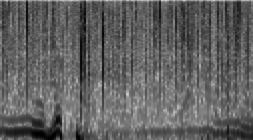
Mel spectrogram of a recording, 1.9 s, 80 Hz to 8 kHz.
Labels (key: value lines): label: biophony, cascading saw
recorder: SoundTrap 600 or HydroMoth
